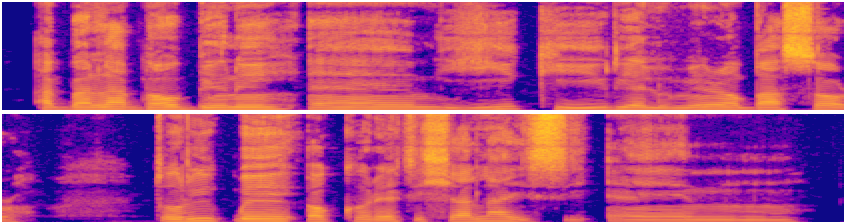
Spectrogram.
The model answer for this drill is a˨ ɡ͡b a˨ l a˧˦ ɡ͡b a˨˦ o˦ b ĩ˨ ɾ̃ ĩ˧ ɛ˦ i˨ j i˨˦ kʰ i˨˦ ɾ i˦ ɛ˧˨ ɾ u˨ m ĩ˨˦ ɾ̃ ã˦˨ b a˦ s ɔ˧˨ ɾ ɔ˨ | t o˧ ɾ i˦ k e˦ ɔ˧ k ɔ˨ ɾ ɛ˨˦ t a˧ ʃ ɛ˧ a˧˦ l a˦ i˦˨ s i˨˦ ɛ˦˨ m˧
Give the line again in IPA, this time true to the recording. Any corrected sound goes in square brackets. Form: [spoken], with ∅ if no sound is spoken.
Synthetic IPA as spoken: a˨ ɡ͡b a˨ l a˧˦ ɡ͡b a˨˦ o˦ b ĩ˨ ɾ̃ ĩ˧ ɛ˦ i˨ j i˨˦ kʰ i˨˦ ɾ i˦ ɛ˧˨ [l] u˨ m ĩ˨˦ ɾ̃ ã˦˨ b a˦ s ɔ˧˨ ɾ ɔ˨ | t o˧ ɾ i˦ [k͡p] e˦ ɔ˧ k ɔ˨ ɾ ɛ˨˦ t [i˧] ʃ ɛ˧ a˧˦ l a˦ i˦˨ s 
